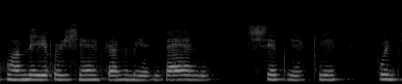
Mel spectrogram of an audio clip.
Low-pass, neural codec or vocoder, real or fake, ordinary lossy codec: 7.2 kHz; codec, 16 kHz, 2 kbps, FreqCodec, smaller model; fake; none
